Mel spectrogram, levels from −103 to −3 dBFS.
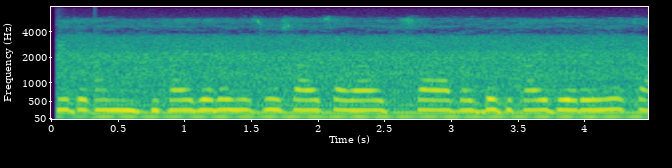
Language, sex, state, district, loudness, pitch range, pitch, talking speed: Hindi, female, Bihar, Madhepura, -13 LUFS, 265-275 Hz, 270 Hz, 95 wpm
